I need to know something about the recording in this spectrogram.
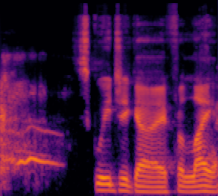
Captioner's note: laughter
